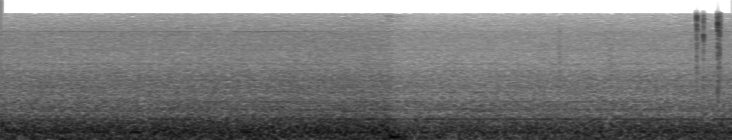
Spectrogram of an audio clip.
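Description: Jet engines rumble steadily at low power.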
